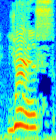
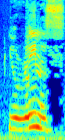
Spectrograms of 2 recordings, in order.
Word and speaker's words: Uranus: But it was changed to Uranus, and the pronunciations are Uranus, like scientists, Uranus, like we say it, and Uranus after the Greek god.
